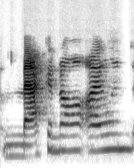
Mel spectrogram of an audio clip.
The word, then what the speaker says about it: Mackinac Island: And my husband always talked about, I don't know if I'm going to say this right, but Mackinac Island. – Is yes. – That correct? – Yep.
